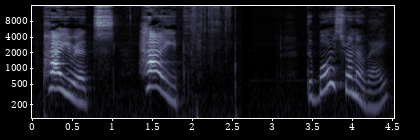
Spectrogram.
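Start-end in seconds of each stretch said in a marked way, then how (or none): 0.1-1.9 loud, higher urgent yell; yelled warning. Acted. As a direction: yell it out to warn them. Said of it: "Peter yelled".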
